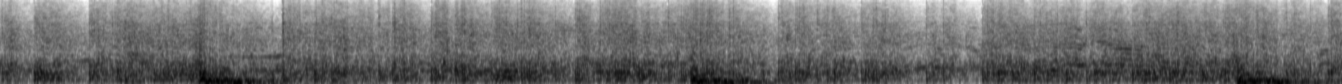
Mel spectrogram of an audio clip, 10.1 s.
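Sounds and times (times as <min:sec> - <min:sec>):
fireworks crackling in a fire: 0:00.0 - 0:10.0.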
